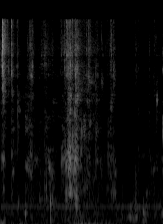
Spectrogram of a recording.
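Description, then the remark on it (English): Crisp chewing of crunchy chocolate candy, a series of crackly bites and mouth sounds with a louder burst of crunching midway, no talking. “Good amount of crunch.”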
